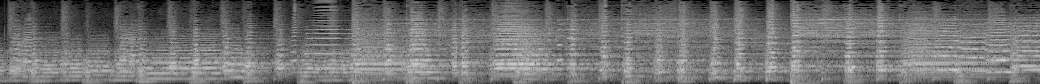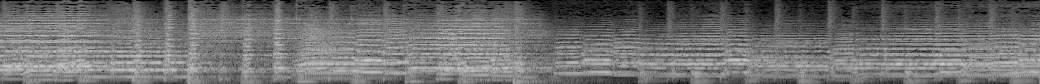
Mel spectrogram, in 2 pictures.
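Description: Bohemian-style brass band (Blasmusik) playing an instrumental passage, with trumpets and trombones carrying the melody over regular bass notes. About four-fifths of the way through the texture thins and gets a little softer.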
